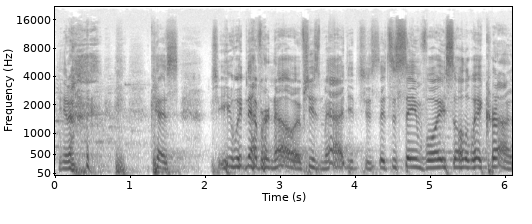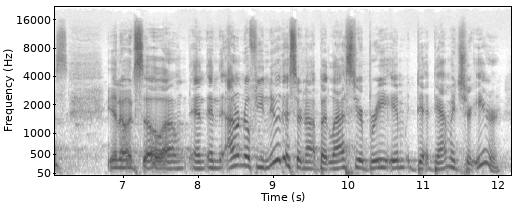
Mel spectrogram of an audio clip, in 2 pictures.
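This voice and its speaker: A man's voice: sits high, moderate pace, gravelly, a little mellow. A middle-aged man, a pastor, telling stories in a rambling, chatty sermon and laughing often. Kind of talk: informal sermon storytelling. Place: church. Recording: reverberant church hall.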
